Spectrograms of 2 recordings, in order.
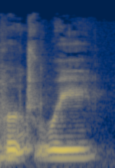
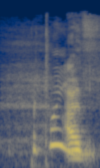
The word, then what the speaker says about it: Pertwee: Pertwee. I'm saying that wrong. Pertwee. I've seen him in different things,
